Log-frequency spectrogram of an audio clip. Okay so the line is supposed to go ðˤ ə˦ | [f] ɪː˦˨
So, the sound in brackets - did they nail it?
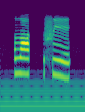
yes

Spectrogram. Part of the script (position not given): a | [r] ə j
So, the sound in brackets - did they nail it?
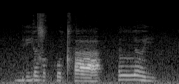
no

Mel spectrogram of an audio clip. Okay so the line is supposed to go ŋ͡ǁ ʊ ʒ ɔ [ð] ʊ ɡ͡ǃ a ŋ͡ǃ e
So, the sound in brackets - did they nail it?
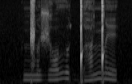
yes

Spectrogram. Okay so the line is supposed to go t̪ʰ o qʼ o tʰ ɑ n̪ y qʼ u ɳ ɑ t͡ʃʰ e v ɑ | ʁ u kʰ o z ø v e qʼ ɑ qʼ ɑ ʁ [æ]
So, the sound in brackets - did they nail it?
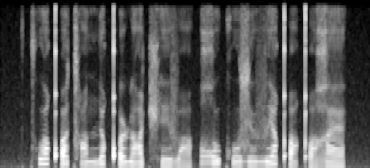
yes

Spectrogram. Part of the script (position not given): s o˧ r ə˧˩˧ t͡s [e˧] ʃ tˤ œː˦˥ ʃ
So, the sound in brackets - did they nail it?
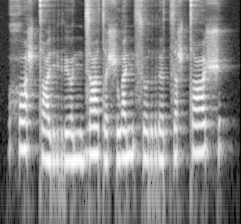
no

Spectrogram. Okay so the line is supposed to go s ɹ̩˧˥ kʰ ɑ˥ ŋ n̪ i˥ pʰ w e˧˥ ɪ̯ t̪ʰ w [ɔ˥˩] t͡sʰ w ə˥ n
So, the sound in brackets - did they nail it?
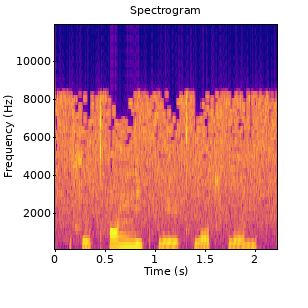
no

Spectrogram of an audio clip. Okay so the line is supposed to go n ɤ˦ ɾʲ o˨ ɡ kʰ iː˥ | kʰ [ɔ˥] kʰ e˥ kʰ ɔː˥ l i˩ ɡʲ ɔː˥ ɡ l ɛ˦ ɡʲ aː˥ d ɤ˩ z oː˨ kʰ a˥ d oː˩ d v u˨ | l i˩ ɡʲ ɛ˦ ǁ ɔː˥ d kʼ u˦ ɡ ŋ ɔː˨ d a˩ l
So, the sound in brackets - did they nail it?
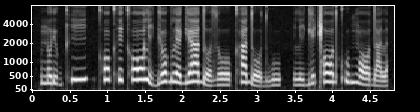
yes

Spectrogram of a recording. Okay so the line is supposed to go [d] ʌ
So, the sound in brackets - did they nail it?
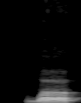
no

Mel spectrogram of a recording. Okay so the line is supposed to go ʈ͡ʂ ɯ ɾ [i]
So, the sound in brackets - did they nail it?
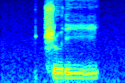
yes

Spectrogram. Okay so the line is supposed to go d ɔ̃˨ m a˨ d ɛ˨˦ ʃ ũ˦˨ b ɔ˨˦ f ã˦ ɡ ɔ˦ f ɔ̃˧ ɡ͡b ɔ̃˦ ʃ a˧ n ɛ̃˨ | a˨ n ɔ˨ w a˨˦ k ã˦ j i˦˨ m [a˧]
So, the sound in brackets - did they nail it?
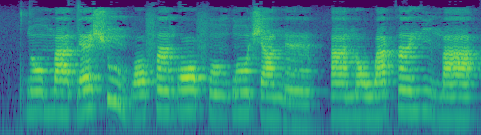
yes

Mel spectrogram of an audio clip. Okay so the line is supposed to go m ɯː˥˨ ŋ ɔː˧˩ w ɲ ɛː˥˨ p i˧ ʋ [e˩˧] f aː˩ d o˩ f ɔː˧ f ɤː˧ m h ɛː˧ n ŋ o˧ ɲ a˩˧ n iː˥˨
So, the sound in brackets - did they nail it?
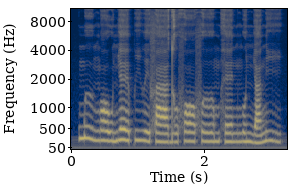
yes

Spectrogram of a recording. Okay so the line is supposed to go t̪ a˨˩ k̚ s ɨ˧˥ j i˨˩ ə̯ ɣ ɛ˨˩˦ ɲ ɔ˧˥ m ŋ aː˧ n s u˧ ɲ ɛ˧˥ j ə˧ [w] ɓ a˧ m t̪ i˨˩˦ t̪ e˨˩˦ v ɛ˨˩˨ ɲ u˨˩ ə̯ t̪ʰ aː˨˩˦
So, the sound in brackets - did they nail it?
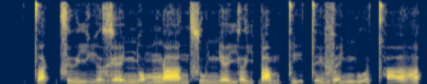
no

